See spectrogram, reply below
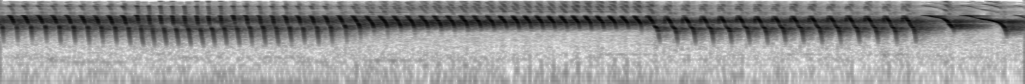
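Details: A canary sings a training song, an unbroken rapid rolling trill that drops lower partway through, then rises again, closing with a couple of quick descending sweeps.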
